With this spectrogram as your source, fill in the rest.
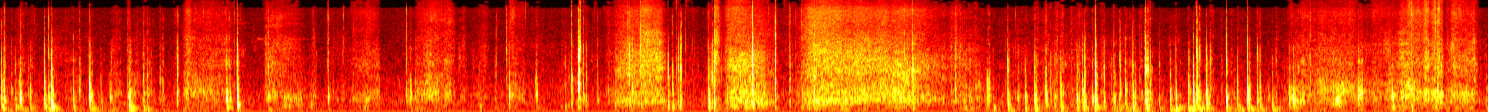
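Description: Fingernails tap and scratch the white bark of a large, solid birch log, making quiet, dry, bright clicks and papery rasps. The quick, scattered taps stop almost at once, broken by longer stretches of scraping, with the steadiest scratch near the middle.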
